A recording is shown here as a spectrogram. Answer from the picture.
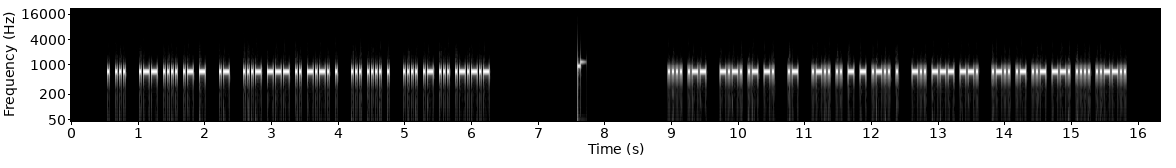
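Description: Rapid Morse code tones at 40 words per minute sending practice sentences built from the top 500 words and abbreviations: a steady mid-pitched beep keyed into fast dots and dashes, with a brief click and a short gap midway before the sending resumes.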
